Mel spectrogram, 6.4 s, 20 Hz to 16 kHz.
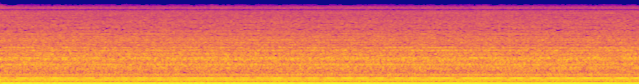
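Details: Vacuum pump on a 1600-litre mixer during a vacuum test with an empty chamber, vacuum about 0.09; steady even low hum with constant tone, no knocks, surges or grinding, pump working stably with very low noise, meeting the vacuum requirement.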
